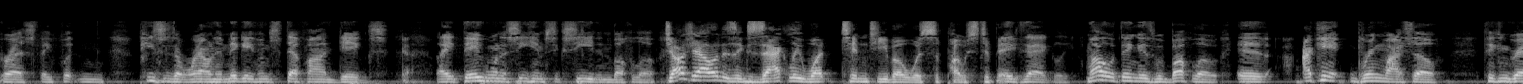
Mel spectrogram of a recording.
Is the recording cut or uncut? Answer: cut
